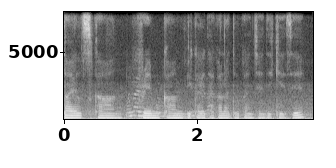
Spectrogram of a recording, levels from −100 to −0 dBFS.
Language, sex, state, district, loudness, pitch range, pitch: Nagamese, female, Nagaland, Dimapur, -16 LUFS, 145-155 Hz, 150 Hz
